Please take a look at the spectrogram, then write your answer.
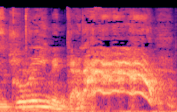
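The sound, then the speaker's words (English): A voice imitates a high-pitched squealing scream at the top of the lungs, a loud sustained "ah" that starts lower, climbs sharply in pitch and holds a shrill tone before cutting off. “Just screaming, going ah!”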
